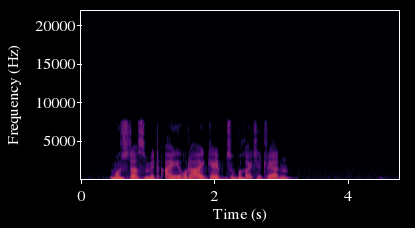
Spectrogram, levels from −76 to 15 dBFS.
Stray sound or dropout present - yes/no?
no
